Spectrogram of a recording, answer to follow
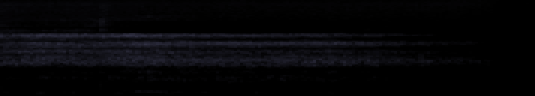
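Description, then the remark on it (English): A long, steady deep inhale drawn in through the nose during a breathing exercise, a soft airy hiss lasting about two seconds before stopping abruptly. It is quiet, with no talking. “Sip in through the nose, deep breath in.”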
